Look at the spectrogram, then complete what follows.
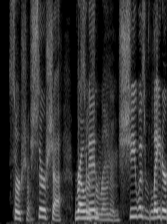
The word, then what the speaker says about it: Saoirse Ronan: So they offered it to, I don't remember how to say her name, but I think it's like Saoirse Ronan. Saoirse Ronan.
